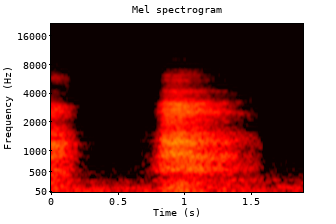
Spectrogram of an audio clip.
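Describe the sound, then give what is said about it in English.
A deep breath, drawn in as a faint, airy inhale that swells and slowly fades, following a short, softer breath at the start. “Take a deep breath. Join me right now.”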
